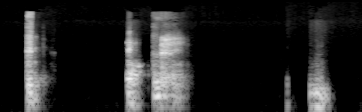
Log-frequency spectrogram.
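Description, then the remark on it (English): A person coughs and clears their throat in several short, harsh bursts, with brief silences between them and one faint catch near the end. “I just took a cough drop.”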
